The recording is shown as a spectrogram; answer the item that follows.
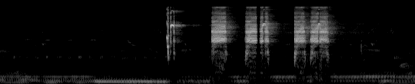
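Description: Caged black francolin calling: a short note, then three loud, harsh notes in quick succession.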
